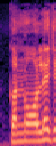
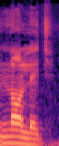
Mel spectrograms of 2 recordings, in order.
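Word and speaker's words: knowledge: इसको पढ़ते हैं नी, कनी नहीं पढ़ते हैं, कनॉलेज नहीं पढ़ते हैं, नॉलेज, नॉलेज।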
